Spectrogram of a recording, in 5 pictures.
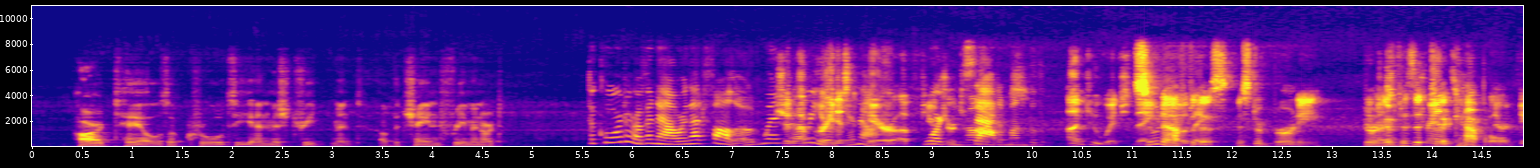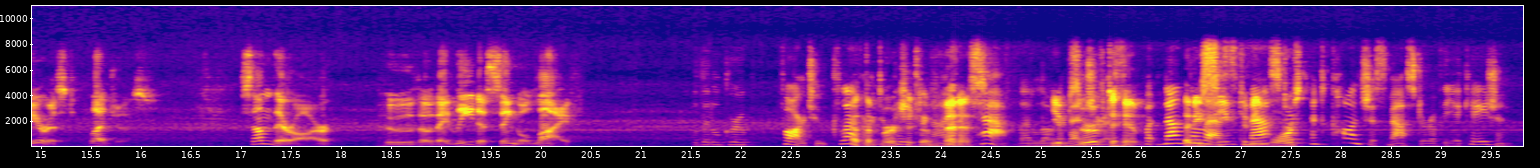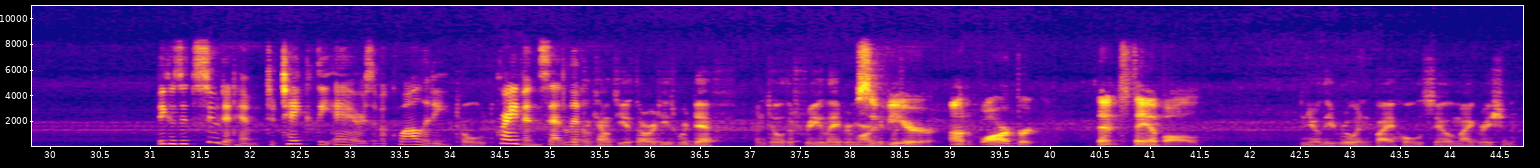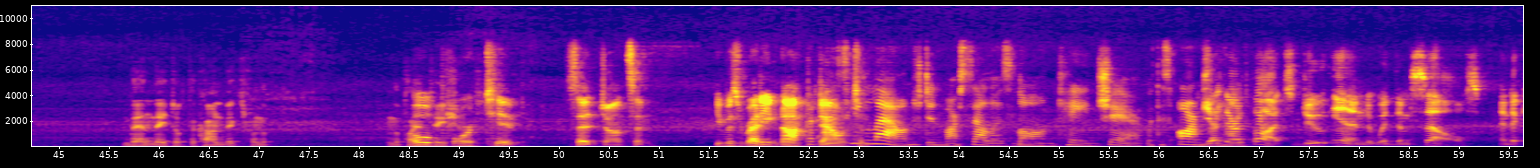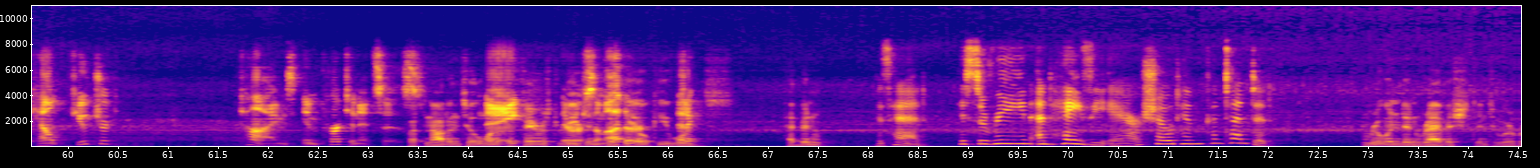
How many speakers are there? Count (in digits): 4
